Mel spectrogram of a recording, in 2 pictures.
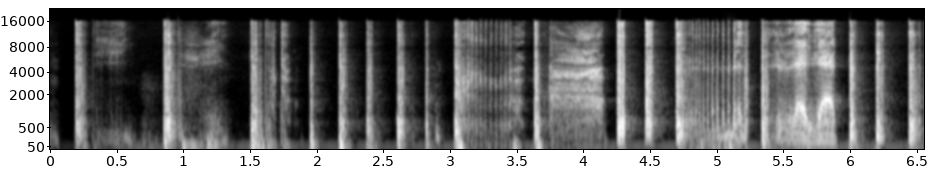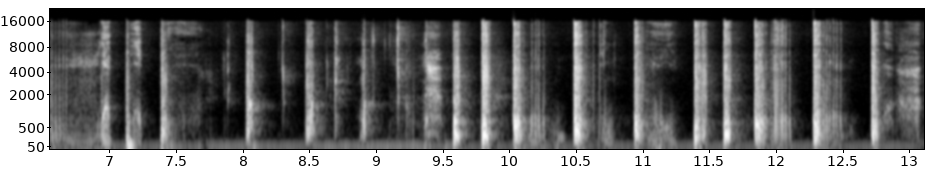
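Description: Beatboxing: a quick run of percussive mouth pops and clicks, several a second, with a longer breathy stretch about four to six seconds in.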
